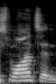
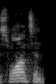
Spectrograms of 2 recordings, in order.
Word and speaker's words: Swanson: Dansby Swanson has had himself a series against the New York Mets.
